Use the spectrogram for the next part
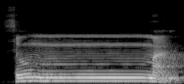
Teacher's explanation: Harus ada dengungan yang letaknya di rongga hidung kita. Summa. Jadi dengung, kemudian diberi jeda waktu minimal ya 2 harokat atau 2 ketukan.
